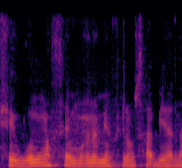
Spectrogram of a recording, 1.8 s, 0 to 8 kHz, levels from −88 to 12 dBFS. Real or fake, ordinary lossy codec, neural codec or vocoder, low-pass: fake; none; vocoder, 22.05 kHz, 80 mel bands, HiFi-GAN; 7.2 kHz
